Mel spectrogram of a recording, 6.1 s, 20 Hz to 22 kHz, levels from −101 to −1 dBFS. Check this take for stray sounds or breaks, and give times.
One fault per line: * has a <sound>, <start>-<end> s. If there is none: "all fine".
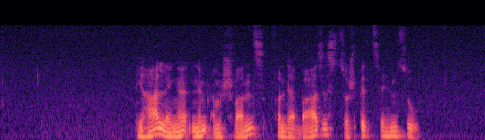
all fine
